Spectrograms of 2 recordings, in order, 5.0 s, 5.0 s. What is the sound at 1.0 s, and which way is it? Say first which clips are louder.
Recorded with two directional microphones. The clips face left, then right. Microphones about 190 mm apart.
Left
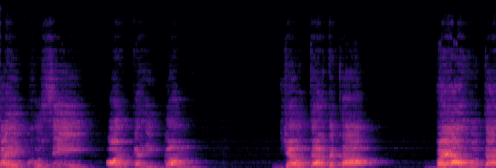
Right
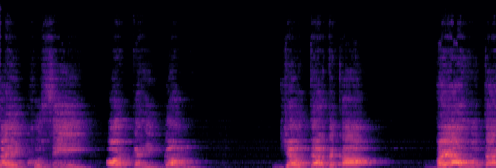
Speech: right 1 dB; 5° left (ahead or behind).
